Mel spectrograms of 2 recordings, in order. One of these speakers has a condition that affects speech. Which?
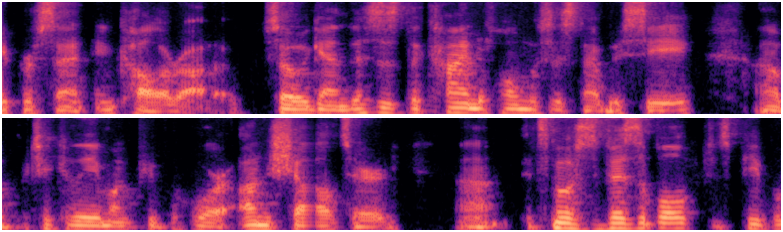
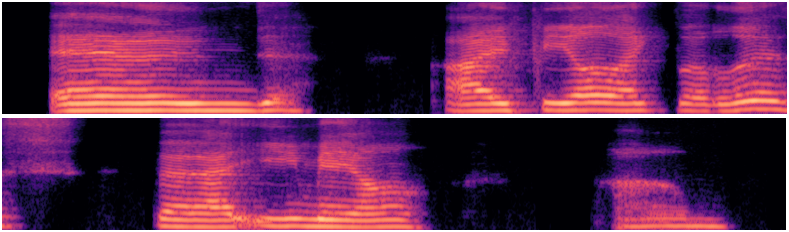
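The second: cerebral palsy.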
